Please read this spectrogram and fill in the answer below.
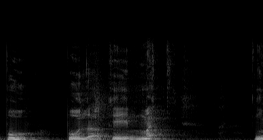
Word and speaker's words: pouls: Ở đây chúng ta thấy là P-O-U-L-S, nhưng mà chỉ phát âm là P-O-U, là pu.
